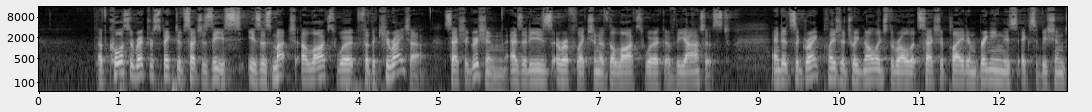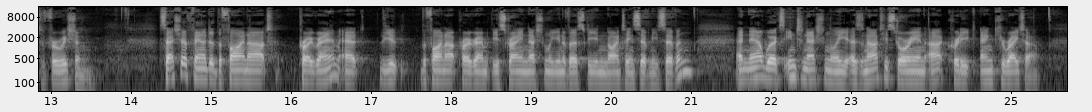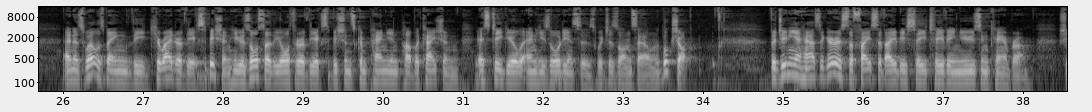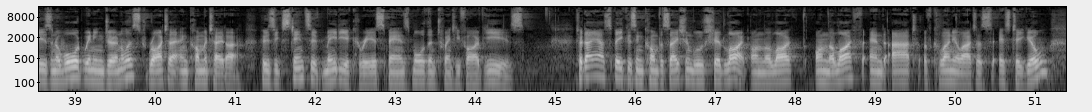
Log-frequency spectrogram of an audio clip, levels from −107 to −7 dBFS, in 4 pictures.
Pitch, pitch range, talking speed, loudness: 110 Hz, 105-120 Hz, 185 wpm, -37 LUFS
